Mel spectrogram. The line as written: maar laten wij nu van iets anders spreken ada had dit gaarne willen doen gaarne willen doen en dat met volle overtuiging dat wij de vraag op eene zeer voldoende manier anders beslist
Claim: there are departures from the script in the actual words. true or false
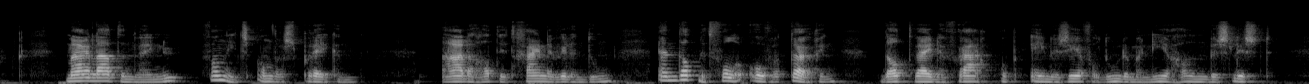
true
